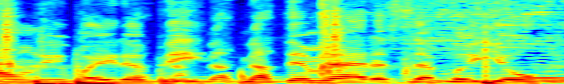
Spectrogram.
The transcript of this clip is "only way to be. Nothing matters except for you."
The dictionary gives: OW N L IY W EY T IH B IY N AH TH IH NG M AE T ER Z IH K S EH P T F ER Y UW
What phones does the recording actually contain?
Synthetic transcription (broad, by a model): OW N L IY W EY T IH B IY N AH TH IH NG M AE T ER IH S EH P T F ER Y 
